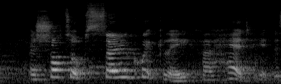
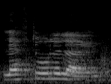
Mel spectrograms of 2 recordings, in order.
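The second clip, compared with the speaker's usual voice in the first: plain reading voice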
